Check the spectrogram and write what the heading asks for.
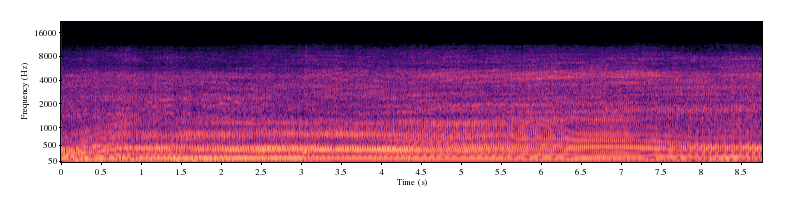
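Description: Pickup truck engine revved up hard in about the first second, then held at high revs while the truck churns through a mud pit.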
